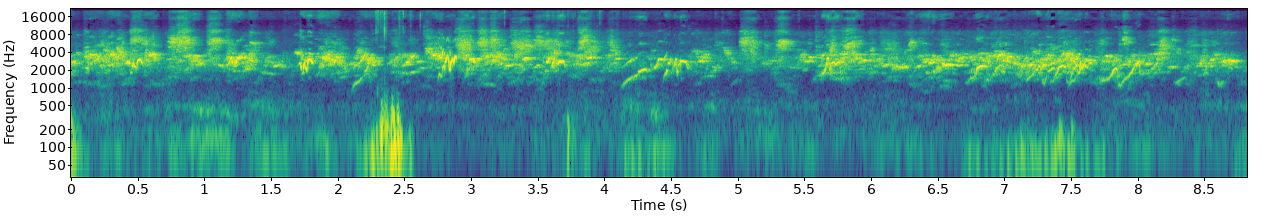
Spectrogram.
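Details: Happy budgerigars eating vegetables fill the air with nonstop warbled chatter, fast chirps and little sliding whistles, with one low bump early on and faint low rustles.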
